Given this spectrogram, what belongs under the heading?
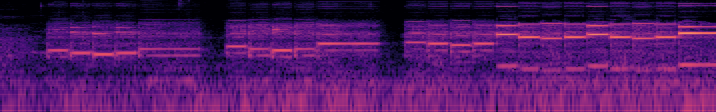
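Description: Electronic alarm melody from a Saksham talking silver wristwatch with a metal strap, a bright beeping tune in repeated short phrases separated by brief gaps, moderately loud and alone over a faint background hiss.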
